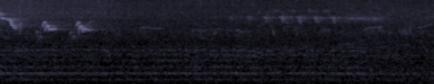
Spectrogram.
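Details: Steady droning hum from hundreds of western honey bees collecting honey among cherry blossoms, a few short bird chirps at the start and faint high twittering behind.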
